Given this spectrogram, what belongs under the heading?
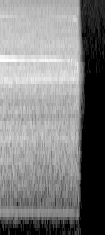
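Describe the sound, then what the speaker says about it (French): A cordless screwdriver held vertically drives a screw into wood, a steady high motor whine running close and loud for about a second and a half before stopping abruptly. "On tient la visseuse verticalement, voilà, si besoin on cède en appuyant sur le haut de la visseuse, et c'est parti, on visse tranquillement"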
